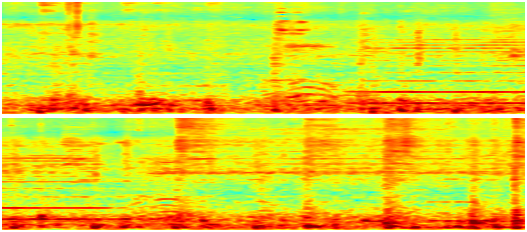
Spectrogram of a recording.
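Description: Passenger train coach running at speed: a steady rumble with wheels clattering over the rail joints. A steady tone sounds for about a second and a half near the middle.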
